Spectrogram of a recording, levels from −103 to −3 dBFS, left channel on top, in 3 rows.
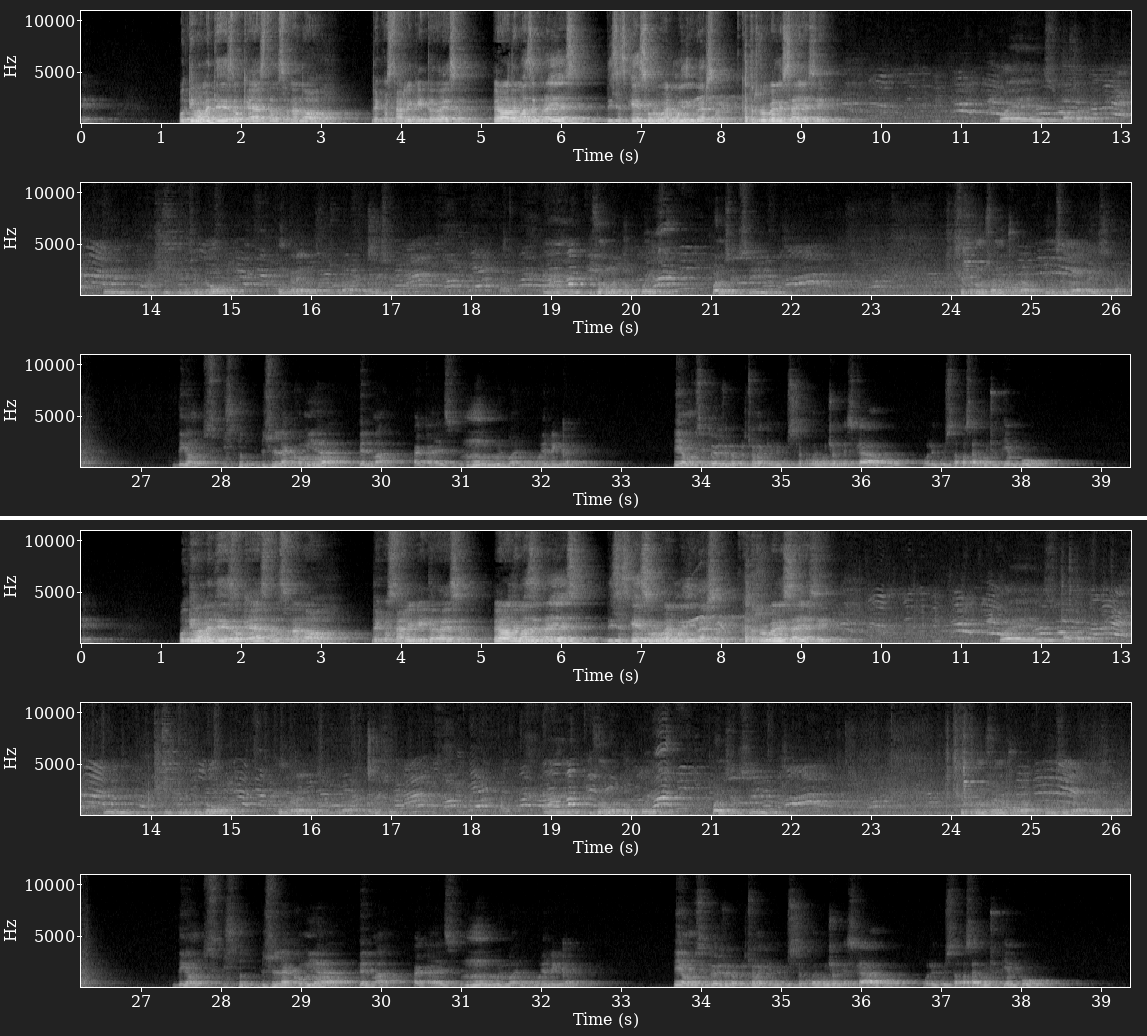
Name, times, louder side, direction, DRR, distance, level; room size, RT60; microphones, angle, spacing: voice 1, 1.2-3.2 3.6-4.8 5.2-6.2 6.6-9.3, left 1 dB, 60° left, 0 dB, 1.0 m, -28 dB
sound 1, 7.5-26.3, right 3 dB, 40° right, 0.5 m, -49 dB
voice 2, 11.5-12.7 13.4-15.1 15.6-17.0 18.9-20.4 21.0-21.8 24.1-26.1 27.4-30.1 30.4-32.4 33.7-36.5 36.8-38.2, equal, 10° left, -4 dB, 0.7 m, -42 dB
5.2 x 3.5 x 5.2 m, 1.2 s
head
